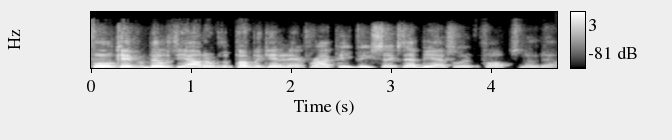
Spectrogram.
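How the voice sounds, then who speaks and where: The speaker has a Southern US accent, lively intonation and a moderate pace. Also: man. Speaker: IT instructor. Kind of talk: live lecture. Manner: casual, with hesitations.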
